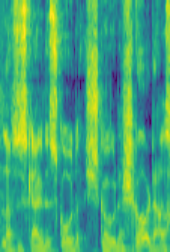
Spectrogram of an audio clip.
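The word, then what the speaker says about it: Skoda: Scoda.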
